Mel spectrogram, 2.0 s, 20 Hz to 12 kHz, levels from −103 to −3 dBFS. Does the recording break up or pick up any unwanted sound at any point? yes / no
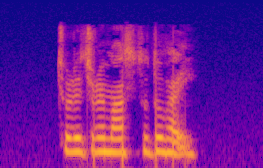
no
